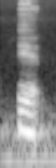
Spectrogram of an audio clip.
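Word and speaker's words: heir: हाँ, यहाँ पर देखिए एच यहाँ पर चुप है, ऑनेस्ट एच को छोड़ दीजिए, ऑनर, आवर, एयर।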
